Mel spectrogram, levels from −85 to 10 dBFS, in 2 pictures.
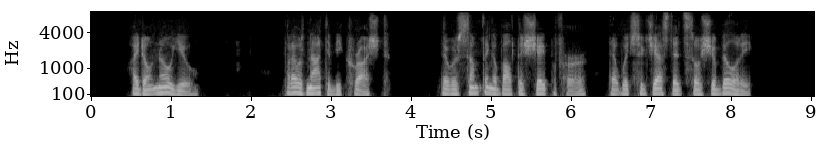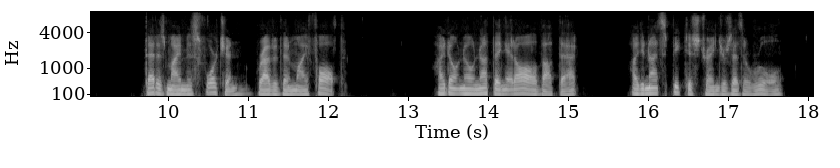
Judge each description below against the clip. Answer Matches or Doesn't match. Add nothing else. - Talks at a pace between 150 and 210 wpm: Matches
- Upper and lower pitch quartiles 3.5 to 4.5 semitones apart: Matches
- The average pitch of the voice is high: Doesn't match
